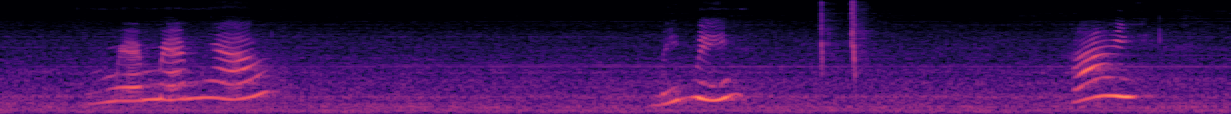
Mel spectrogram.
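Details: Pet cat Bean, a female, meowing indoors during hard rain that had her crying at the door; three clear meows that rise then fall, the first long and wavering, with a person's voice between them.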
